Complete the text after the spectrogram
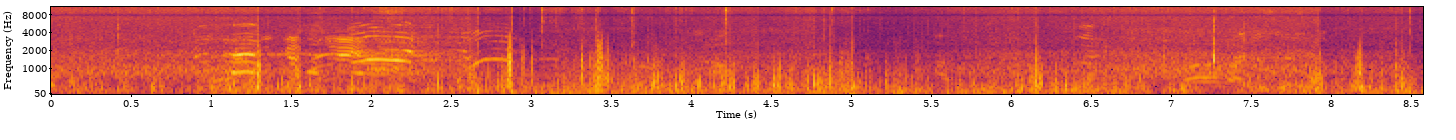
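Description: Teenage boys shout to each other across an outdoor pitch.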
